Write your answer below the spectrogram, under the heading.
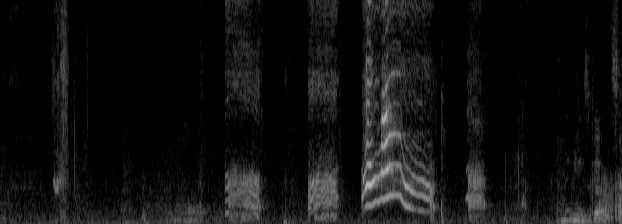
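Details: Indoor pen with three-week-old blenheim Cavalier King Charles Spaniel puppies at play, a litter of five; scattered short squeaks and grunts lead to one loud wavering whine that rises and falls, with soft shuffling between calls.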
